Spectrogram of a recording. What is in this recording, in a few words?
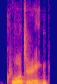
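"Quartering", Indian English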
